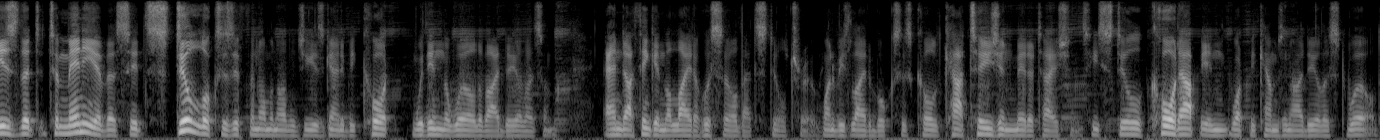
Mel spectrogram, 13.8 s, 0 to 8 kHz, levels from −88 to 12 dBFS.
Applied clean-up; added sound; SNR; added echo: neural separator model SepFormer DNS4.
